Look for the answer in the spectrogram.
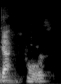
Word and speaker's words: Gakpo: Gakpo. Yeah. – Yeah, What's come on. – Name? You can't just be skipping out a random like it's a K. There's no such thing as a silent K.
